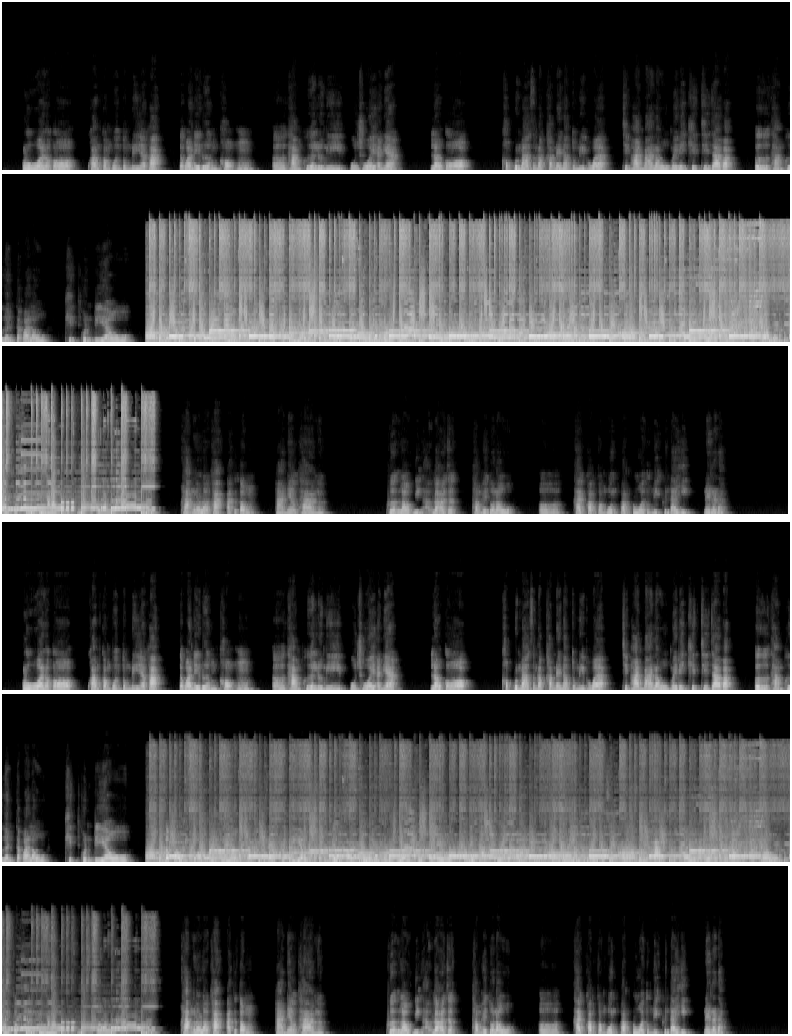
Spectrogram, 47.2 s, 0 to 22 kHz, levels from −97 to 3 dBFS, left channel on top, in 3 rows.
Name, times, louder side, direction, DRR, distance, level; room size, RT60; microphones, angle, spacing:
voice 1, 0.4-1.4 1.7-3.1 3.5-4.9 5.4-7.8 8.6-9.2 10.0-12.0 12.4-14.5 15.0-16.6 17.0-18.3 19.0-21.9 22.3-24.7 25.1-26.3 26.7-28.9 29.4-30.6 30.9-32.6 33.4-33.8 35.1-36.5 37.0-37.9 39.2-40.5 40.9-41.7 42.3-42.7 42.9-45.2 45.6-46.0, right 3 dB, 40° right, 5 dB, 0.6 m, -28 dB
sound 1, 18.6-34.6, left 6 dB, 60° left, 0.5 m, -19 dB
8.8 x 4.5 x 3.9 m, 0.27 s
head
